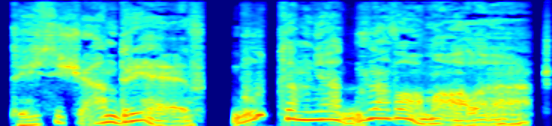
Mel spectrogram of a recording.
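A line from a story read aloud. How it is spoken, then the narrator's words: Shocked hiss. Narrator (Russian): шокированно прошипел Борис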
